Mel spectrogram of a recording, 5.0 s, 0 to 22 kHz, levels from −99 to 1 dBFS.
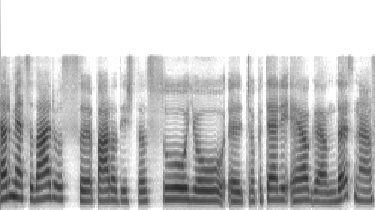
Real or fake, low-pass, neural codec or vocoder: fake; 7.2 kHz; codec, 24 kHz, 0.5 kbps, DualCodec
